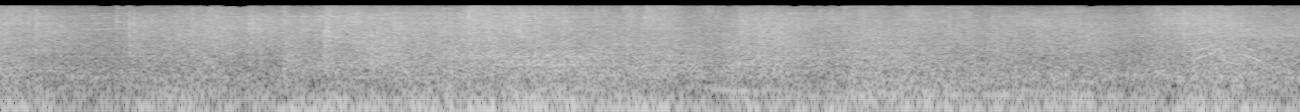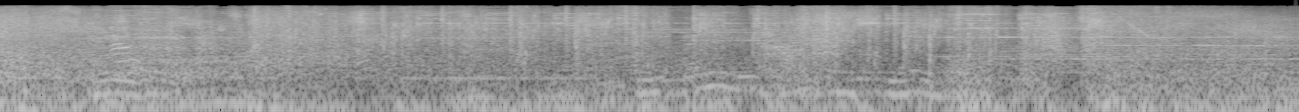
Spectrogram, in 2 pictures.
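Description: Magic blasts whoosh and crackle in a busy fight, loud at first and calmer later.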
